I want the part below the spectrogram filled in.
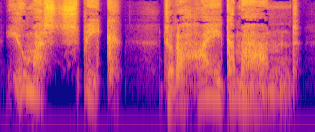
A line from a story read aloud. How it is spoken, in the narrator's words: whispered the walls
